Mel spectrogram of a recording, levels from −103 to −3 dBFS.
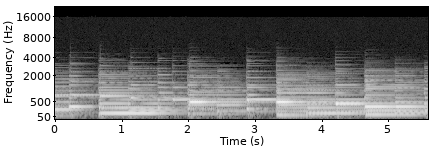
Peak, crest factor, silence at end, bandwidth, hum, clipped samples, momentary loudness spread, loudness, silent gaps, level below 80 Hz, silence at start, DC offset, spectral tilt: -4 dBFS; 14 dB; 0 s; 4.5 kHz; none; under 0.1%; 7 LU; -18 LUFS; none; -48 dBFS; 0 s; under 0.1%; -11 dB/octave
